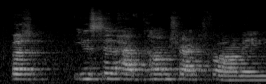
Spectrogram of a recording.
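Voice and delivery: ordinary delivery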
